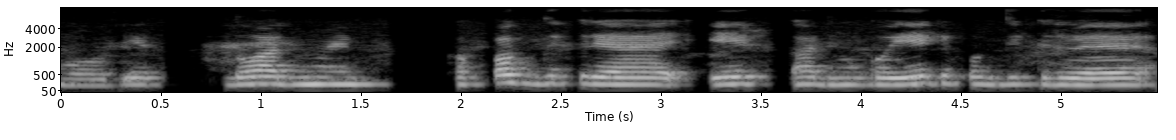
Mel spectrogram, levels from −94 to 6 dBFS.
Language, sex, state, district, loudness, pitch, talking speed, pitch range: Rajasthani, female, Rajasthan, Nagaur, -26 LUFS, 205 Hz, 195 wpm, 195-215 Hz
